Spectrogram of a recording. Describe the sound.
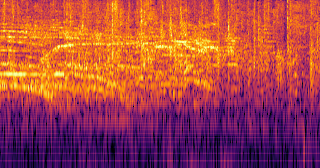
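An audience applauds in a steady, dense wash of clapping that holds for a few seconds, with scattered cheers and crowd voices mixed in before it begins to thin out.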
